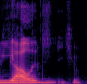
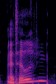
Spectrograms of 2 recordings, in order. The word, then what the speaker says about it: etiology: of homicide by, in quote, undetermined you you diology etiology? Etiology? Spell it.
